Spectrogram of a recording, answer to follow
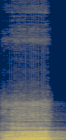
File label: mom charge up; mothershadow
